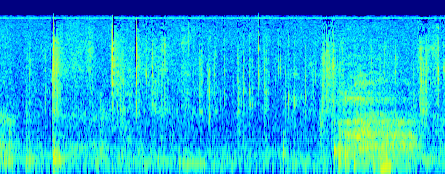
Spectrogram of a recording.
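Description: Scattered light clicks and taps of a plastic Transformers Dark of the Moon Megatron action figure as its parts are moved and pressed into place.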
